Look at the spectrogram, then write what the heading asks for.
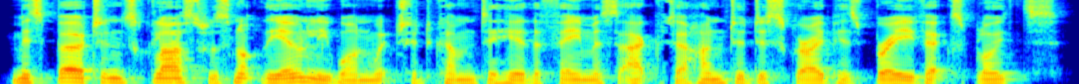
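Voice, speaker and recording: A man's voice: lowish voice, fairly even intonation, a little fast. A man reading a story aloud as an audiobook narrator.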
